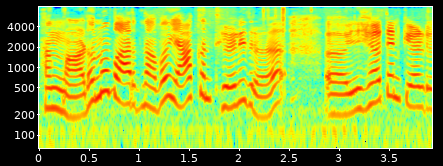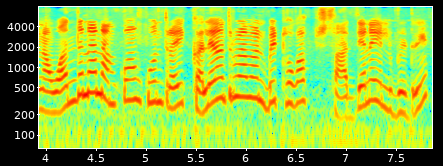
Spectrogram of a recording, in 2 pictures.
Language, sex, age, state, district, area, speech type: Kannada, female, 18-30, Karnataka, Dharwad, rural, spontaneous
